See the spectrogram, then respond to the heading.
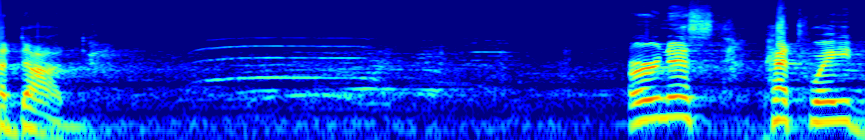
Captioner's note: audience cheers and applause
